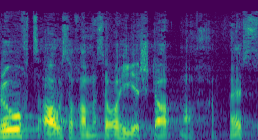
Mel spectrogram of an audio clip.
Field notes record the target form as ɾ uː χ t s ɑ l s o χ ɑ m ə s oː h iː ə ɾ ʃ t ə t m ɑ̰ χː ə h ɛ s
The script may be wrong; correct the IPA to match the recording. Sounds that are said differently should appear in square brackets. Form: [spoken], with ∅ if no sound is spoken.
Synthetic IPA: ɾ uː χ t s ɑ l s o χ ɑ m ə s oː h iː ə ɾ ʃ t [ɑ] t m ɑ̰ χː ə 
